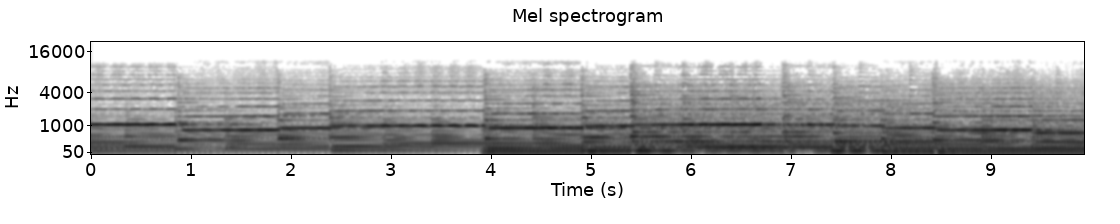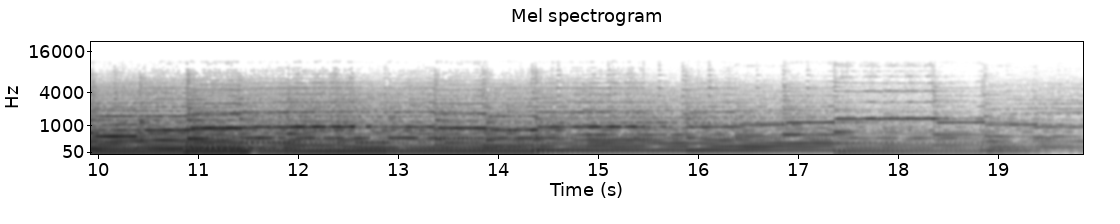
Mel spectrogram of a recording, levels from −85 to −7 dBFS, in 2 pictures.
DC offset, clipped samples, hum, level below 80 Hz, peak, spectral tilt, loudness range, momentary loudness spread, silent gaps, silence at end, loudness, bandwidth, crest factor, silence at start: under 0.1%; under 0.1%; none; -30 dBFS; -4 dBFS; -6 dB/octave; 11 LU; 13 LU; none; 0 s; -19 LUFS; 12 kHz; 16 dB; 0 s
